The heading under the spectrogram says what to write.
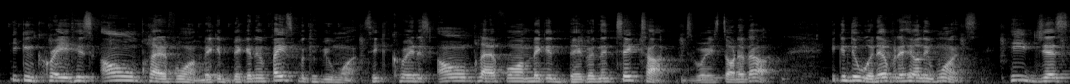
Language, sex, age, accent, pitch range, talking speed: English, male, 20-39, American, 125-155 Hz, 225 wpm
